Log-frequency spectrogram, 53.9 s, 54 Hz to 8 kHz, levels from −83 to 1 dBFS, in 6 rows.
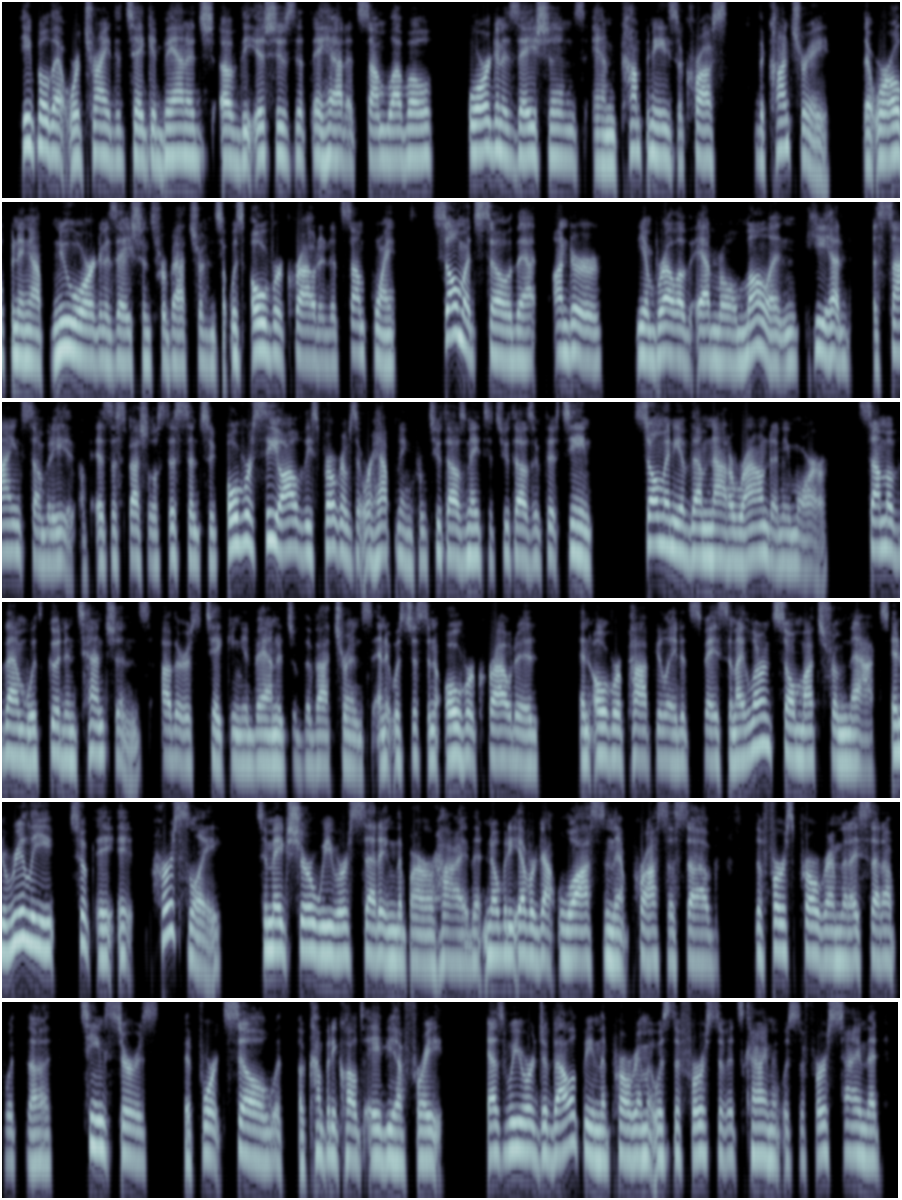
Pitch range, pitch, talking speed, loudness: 145-170 Hz, 155 Hz, 180 wpm, -24 LUFS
